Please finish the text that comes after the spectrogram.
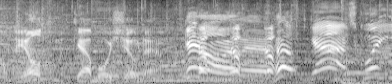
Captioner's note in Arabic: صراخ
